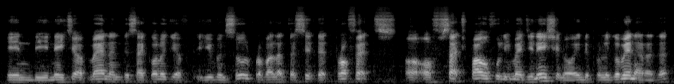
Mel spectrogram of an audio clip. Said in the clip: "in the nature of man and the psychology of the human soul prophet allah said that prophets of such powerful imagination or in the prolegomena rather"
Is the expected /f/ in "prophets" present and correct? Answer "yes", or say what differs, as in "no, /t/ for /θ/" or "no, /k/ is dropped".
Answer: yes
